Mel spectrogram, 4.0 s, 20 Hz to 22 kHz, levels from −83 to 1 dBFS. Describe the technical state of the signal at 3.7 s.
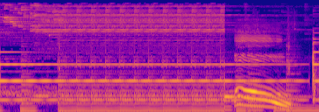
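At 3.7 s the signal is intact, with no audible technical fault at that moment.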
